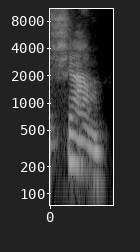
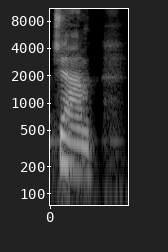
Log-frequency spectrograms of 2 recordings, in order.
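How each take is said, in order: First: The word begins with a sh sound. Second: The word begins with a ch sound. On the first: The speaker calls it wrong. "श एम्प" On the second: The speaker calls it right. "ये ही सही है"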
